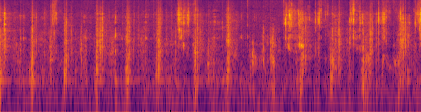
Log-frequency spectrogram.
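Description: Close-miked chewing of a mouthful of chili peanut sauce with garlic: many small crisp crunches, irregular and several a second.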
